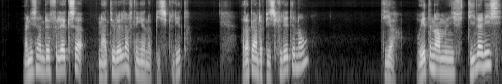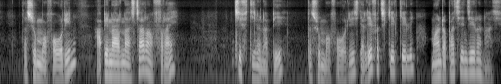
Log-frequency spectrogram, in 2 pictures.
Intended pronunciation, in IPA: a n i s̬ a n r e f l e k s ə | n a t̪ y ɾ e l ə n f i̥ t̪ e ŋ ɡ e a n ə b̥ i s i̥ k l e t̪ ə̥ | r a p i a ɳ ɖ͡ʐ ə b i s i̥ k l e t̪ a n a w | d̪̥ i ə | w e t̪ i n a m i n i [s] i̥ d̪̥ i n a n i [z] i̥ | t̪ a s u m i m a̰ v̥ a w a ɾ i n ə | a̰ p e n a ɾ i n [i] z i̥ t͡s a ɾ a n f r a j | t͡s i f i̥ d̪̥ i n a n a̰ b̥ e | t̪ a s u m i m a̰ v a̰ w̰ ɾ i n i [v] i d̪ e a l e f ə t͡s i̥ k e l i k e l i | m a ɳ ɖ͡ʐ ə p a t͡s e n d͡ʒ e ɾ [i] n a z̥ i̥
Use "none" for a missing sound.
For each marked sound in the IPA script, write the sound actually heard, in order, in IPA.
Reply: f, z, a, z, a

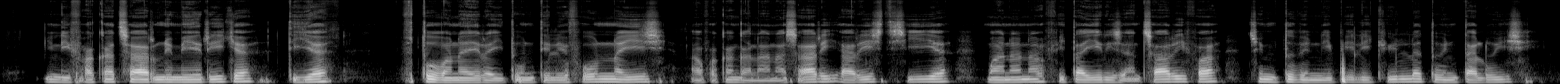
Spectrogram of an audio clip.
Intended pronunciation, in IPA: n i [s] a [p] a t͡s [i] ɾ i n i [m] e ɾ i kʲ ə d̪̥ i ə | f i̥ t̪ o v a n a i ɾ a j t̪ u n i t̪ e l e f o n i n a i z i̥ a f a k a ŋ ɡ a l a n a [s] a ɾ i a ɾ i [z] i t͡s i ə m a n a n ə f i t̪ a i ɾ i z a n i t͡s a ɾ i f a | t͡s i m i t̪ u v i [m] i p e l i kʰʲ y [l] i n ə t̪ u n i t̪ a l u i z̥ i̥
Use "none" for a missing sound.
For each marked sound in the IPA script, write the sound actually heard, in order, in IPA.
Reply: f, k, a, m, s, z, n, l

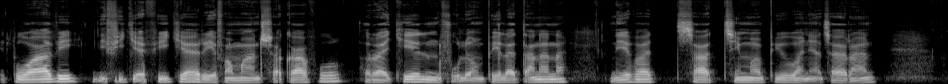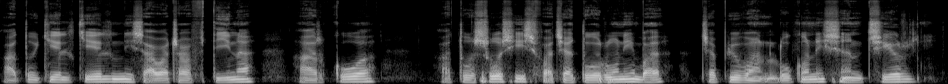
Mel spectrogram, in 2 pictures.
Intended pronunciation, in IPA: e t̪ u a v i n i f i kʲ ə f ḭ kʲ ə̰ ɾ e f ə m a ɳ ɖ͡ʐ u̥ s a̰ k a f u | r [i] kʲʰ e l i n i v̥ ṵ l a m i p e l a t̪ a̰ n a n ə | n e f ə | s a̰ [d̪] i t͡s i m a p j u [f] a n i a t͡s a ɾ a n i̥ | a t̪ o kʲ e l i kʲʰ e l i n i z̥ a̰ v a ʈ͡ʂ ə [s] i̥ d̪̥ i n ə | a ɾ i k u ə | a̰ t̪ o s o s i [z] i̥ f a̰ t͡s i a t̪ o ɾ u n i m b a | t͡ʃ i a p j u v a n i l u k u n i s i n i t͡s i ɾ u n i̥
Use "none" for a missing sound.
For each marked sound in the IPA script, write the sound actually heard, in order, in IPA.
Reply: a, d̪, v, f, z

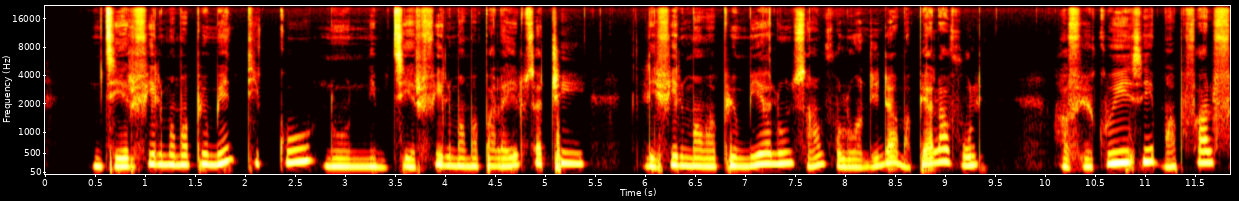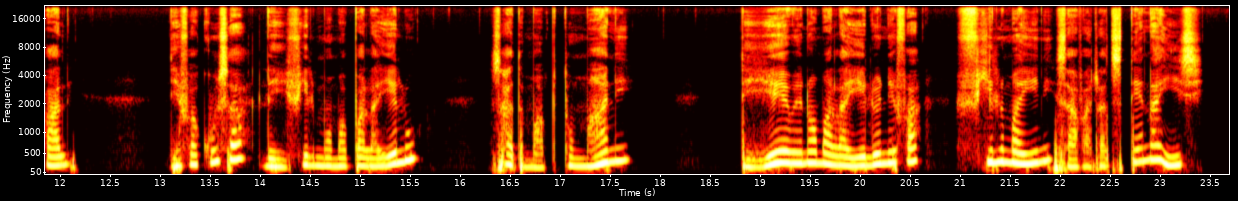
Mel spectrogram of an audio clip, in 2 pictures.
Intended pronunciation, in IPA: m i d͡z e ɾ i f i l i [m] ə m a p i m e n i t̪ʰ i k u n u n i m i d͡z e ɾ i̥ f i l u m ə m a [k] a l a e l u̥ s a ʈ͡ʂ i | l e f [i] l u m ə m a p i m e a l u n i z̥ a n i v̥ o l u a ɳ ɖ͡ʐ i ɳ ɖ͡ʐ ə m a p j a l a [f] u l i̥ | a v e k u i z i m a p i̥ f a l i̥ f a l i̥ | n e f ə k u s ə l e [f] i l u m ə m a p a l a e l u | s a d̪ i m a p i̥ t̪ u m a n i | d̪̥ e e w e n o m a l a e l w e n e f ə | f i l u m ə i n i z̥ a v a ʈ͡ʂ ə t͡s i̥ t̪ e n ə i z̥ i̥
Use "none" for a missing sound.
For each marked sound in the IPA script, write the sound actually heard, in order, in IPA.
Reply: m, p, i, v, f

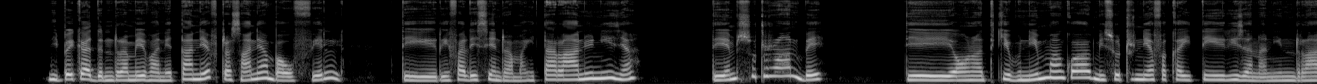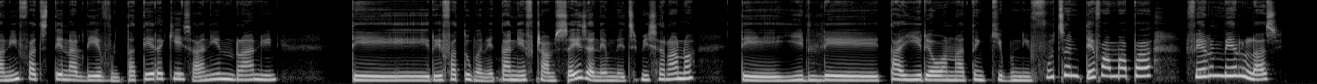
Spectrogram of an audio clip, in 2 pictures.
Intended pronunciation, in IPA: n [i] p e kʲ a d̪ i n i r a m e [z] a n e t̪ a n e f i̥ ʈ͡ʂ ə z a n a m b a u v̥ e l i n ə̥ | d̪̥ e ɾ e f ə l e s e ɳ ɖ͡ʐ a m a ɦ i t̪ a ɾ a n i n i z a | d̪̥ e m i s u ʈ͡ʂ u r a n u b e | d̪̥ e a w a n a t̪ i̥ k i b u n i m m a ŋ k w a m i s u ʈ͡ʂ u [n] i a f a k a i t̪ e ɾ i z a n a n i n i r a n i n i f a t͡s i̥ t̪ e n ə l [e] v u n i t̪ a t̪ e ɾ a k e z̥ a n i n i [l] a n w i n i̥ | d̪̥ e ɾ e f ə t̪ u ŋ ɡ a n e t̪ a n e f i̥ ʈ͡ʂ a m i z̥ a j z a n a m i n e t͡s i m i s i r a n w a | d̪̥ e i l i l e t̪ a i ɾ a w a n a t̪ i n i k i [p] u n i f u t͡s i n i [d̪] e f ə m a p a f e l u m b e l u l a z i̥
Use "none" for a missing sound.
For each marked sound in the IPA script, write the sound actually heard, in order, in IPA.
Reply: i, v, n, e, r, b, d̪

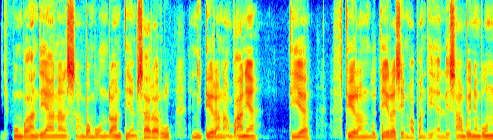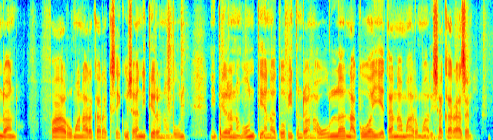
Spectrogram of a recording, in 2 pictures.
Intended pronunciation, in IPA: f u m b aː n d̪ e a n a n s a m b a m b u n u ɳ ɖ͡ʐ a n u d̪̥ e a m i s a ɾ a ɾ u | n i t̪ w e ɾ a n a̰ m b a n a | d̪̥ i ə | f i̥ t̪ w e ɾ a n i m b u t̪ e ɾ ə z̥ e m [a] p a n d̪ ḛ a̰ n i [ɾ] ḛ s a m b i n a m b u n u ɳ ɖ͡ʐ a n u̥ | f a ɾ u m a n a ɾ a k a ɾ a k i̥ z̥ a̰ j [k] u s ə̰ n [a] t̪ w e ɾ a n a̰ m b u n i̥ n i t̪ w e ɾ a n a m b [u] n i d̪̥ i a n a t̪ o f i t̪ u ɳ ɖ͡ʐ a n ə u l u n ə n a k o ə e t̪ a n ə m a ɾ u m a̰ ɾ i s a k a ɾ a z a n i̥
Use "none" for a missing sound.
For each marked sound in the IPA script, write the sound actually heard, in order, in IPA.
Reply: a, l, k, i, u

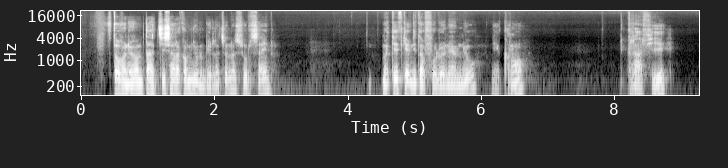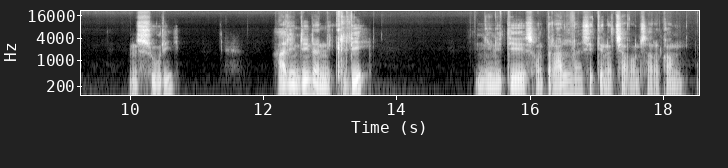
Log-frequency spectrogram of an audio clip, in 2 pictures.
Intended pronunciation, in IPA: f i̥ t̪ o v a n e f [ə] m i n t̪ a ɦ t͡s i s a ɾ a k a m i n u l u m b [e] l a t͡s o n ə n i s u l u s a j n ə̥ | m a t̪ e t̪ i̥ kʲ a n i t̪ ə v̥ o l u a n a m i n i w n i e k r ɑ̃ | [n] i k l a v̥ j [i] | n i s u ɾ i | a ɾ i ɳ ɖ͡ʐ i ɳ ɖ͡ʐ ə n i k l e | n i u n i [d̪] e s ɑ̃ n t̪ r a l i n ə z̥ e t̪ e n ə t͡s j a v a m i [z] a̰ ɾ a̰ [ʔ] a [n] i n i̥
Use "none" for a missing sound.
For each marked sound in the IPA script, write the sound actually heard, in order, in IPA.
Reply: a, e, n, e, t̪, s, k, m

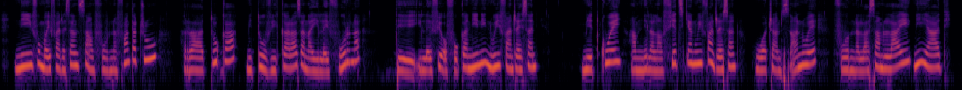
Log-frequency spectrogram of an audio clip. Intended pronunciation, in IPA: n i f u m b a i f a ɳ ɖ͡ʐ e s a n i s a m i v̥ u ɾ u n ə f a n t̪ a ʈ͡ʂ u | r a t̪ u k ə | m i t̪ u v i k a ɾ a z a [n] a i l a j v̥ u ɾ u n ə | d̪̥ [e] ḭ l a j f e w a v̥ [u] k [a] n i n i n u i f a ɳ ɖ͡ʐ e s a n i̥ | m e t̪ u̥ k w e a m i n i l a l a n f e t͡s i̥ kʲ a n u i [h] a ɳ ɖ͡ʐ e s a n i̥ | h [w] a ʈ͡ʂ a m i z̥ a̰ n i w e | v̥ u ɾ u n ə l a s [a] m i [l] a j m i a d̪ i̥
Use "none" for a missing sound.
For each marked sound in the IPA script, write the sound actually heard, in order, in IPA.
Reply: n, e, o, a, f, u, a, l

